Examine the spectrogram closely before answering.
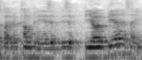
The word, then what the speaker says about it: BeoBia: So it's actually based on the Irish Gaelic word meaning food for life. So a bit like tomato. BeoBia, BeoBia. Sure, BeoBia then.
